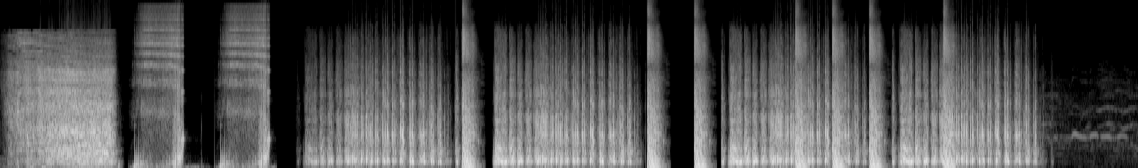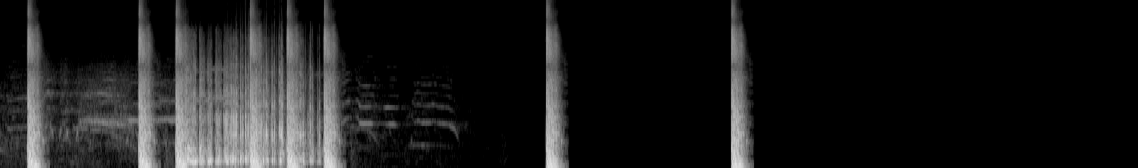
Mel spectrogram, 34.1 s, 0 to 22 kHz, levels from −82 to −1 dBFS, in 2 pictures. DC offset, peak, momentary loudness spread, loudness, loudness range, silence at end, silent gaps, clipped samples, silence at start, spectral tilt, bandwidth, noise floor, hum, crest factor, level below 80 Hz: under 0.1%; -6 dBFS; 10 LU; -18 LUFS; 8 LU; 5.8 s; 1.86-1.93 s, 4.15-4.44 s, 7.28-7.38 s, 10.06-10.41 s, 10.75-10.81 s, 25.17-25.26 s, 25.60-28.04 s; under 0.1%; 0.1 s; -5 dB/octave; over 20 kHz; -83 dBFS; none; 14 dB; -30 dBFS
